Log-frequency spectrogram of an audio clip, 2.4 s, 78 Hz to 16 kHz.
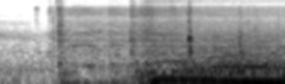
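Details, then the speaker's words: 2003 Chevrolet Silverado at Copart auction lot, likely sat a long time. Brief crank, catches at once and settles into smooth, even idle; fired right up, clean healthy start. No lights working. "Oh yeah, fired right up. Don't have any lights."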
